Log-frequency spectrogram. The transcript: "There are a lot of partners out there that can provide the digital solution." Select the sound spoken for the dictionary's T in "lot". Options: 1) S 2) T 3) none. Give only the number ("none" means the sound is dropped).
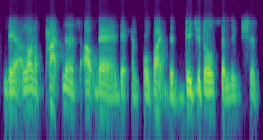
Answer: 2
